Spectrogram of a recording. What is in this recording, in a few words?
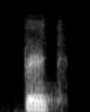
"pic", Indian; Dictionary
